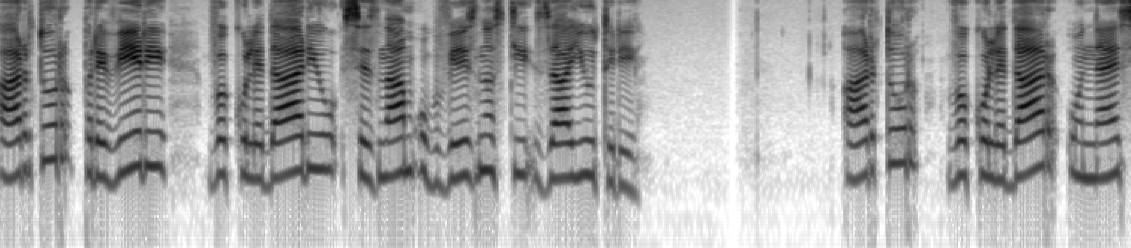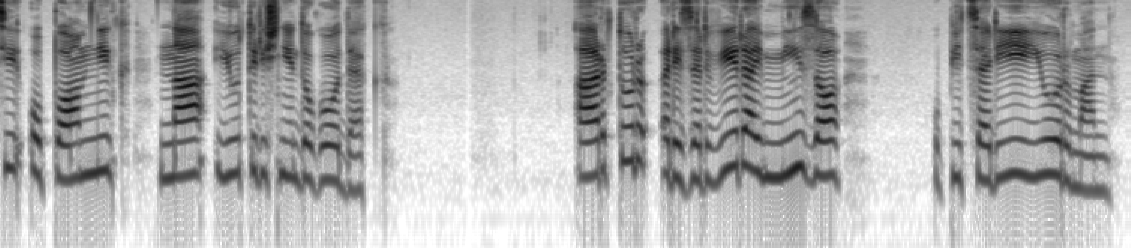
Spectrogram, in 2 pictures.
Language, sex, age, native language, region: Slovenian, female, 30-49, Slovenian, Central Slovenia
